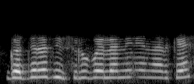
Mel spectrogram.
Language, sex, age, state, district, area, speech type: Marathi, female, 18-30, Maharashtra, Amravati, rural, conversation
